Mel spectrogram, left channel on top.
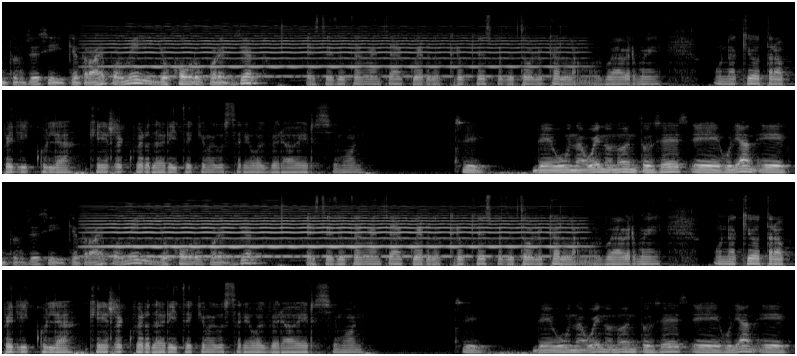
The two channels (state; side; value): normal; both; correlation 0.83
